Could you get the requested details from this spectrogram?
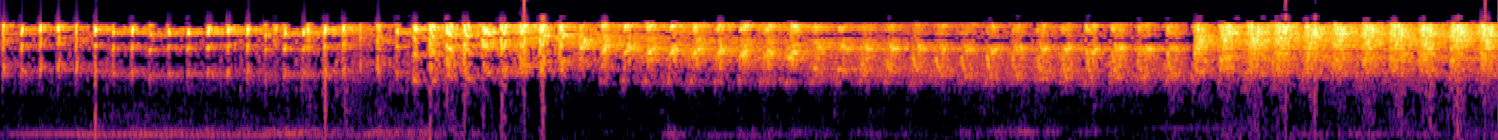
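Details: Lovebird song recorded for training other birds: rapid, shrill chattering pulses that thicken into a loud continuous buzzy trill, then brighten again toward the end, over a faint low drone at first.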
